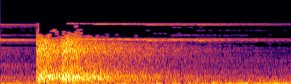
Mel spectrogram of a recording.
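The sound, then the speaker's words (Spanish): Two sharp, loud gunshots fire in quick succession, the second close behind the first, followed by a long echoing decay that fades slowly. No one speaks. “Después de estos tiros desperté.”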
